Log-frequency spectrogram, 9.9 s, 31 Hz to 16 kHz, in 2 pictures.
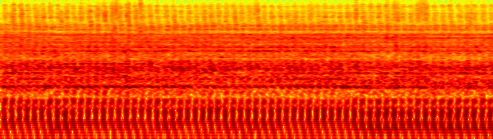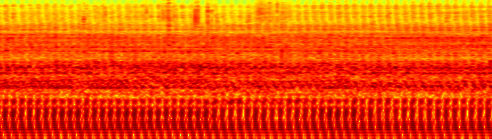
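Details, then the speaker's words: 2013 Honda Super Cub 110cc with a clutchless manual gearbox, idling just after the first cold start of the day; quick, even putter holding steady for ten seconds with no knocks or misses, quiet and only slightly louder than a Scoopy moped, normal cold idle. "It's very quiet. It's a little louder than the Scoopy moped, but not by much."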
